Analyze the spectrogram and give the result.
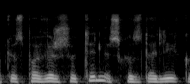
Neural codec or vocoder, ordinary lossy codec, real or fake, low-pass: none; Opus, 32 kbps; real; 10.8 kHz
